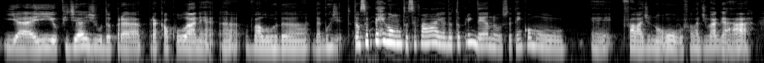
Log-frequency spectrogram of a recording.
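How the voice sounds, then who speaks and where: A woman's voice: lowish voice, a little fast, a little mellow. A Brazilian woman with a Brazilian Portuguese accent hosting a podcast, chatting casually and often laughing between points. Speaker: podcast host.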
